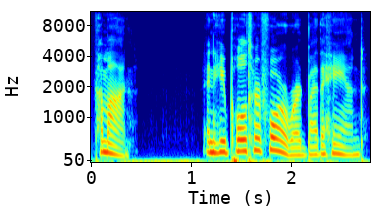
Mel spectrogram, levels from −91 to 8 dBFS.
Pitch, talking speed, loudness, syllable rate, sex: 200 Hz, 215 wpm, -15 LUFS, 5.9 syllables/s, female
